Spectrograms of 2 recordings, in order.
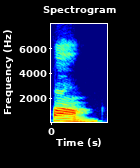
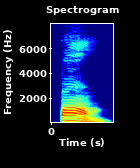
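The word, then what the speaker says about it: palm: एम यहां पर भी एम से पहले एल आया है तो एल का उच्चारण हम नहीं करेंगे इसको हम पढ़ेंगे पाम क्या पढ़ेंगे पाम क्लियर जैसे नेक्स्ट है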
